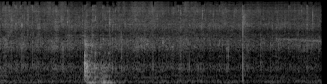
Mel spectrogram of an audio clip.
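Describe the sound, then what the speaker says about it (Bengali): Chillies, onion and garlic sizzling steadily in hot oil in a pan, a continuous close crackle with a couple of brief stirring scrapes. "এবার আমি ভেজে নেব এগুলো।"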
